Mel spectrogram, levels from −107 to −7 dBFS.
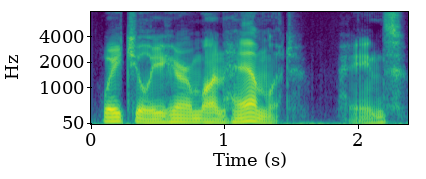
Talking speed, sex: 200 wpm, male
